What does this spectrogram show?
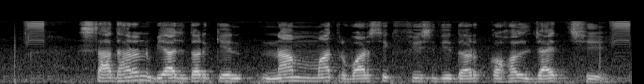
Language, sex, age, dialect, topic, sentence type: Maithili, male, 18-24, Southern/Standard, banking, statement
